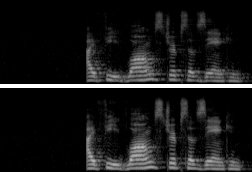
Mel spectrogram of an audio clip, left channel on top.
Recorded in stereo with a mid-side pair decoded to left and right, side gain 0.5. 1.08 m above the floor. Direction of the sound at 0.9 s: 40° right.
